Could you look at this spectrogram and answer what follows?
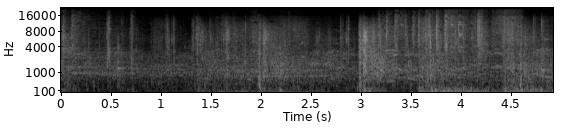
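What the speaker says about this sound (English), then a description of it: "Archers firing away." Archers fire volleys in an Age of Empires IV battle, producing dense, continuous clattering and rapid impact sounds over a busy layer of combat noise, with no letup for the whole stretch.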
